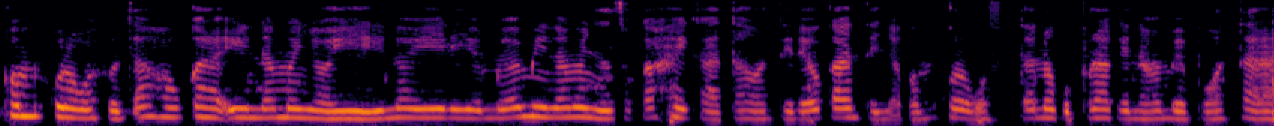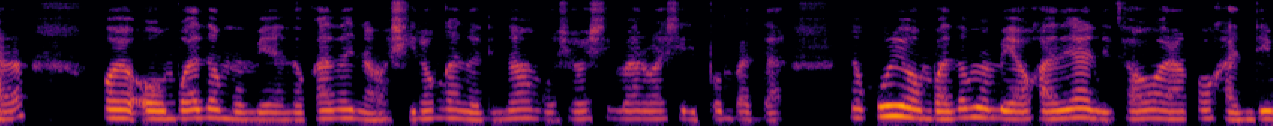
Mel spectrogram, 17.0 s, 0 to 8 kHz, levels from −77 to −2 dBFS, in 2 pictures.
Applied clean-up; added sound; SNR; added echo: none; none; none; none.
